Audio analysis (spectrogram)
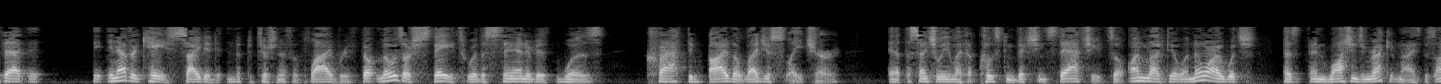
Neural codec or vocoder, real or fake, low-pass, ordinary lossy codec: codec, 16 kHz, 0.5 kbps, FunCodec, trained on LibriTTS, 25 frames a second; fake; 7.2 kHz; MP3, 24 kbps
